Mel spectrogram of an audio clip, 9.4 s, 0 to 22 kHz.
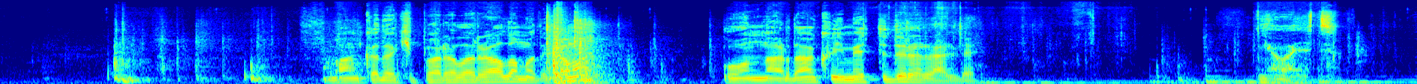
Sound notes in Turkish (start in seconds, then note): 0.6 Ayak sesi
